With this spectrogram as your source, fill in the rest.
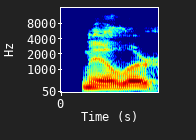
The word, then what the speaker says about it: Millar: Superman Red Sun, Mark, is it Miller or Millar? How do you say it? Miller.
